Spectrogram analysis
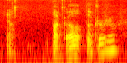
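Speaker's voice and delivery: normal talking voice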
